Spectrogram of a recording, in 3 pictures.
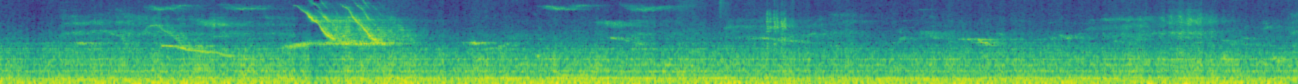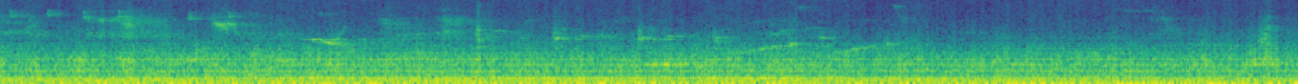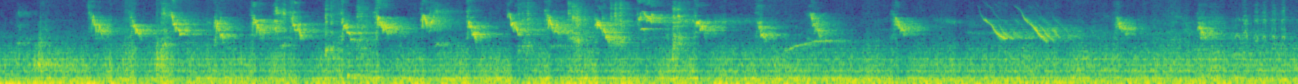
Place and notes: Les Jardins de Carthage - Sidi Daoud, Tunis, Tunisie - Morning birds
birds, dog, rooster
Tunisia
